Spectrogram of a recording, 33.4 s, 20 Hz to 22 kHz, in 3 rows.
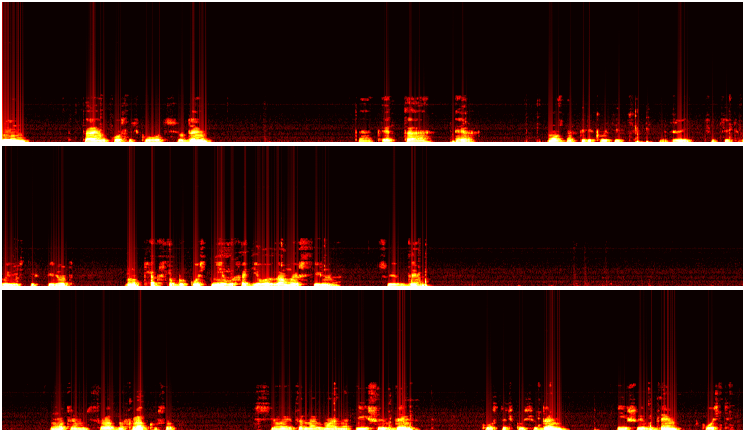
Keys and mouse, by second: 1.5 click, 2.0-4.1 middle drag, 8.0 click, 11.4-13.7 middle drag, 14.6 middle click, 17.1 shift+d, 19.9 click, 20.3-27.1 middle drag, 28.0 shift+d, 30.4 click, 32.0 shift+d, 33.1 click.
